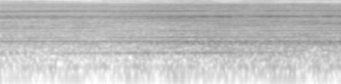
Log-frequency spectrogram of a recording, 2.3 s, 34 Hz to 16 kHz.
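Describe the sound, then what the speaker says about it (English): A Losi Promoto-MX 1:4 scale RTR RC dirt bike whirs with a steady, high-pitched whine like a small jet engine, continuous and fairly close with no talking. "it sounds like a little jet engine going on there"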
